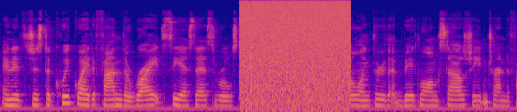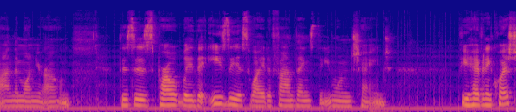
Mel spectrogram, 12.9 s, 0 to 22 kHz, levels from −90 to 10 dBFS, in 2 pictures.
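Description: From 3.00 s to 4.38 s the audio collapses into loud, harsh broadband noise: samples built from the wrong bytes. The reader has assembled each sample's bytes out of order or off by one, so the rapidly changing low bits become the dominant part of every value. Unlike clipping or ordinary distortion, nothing of the original shape survives.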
